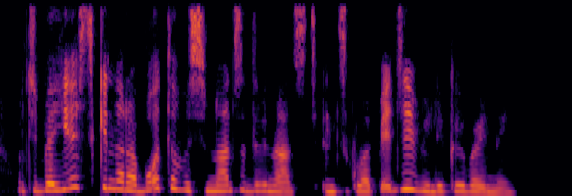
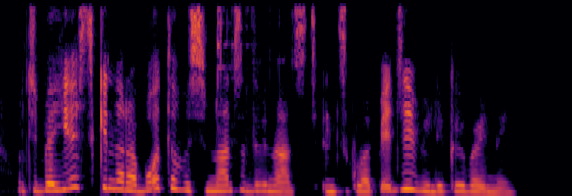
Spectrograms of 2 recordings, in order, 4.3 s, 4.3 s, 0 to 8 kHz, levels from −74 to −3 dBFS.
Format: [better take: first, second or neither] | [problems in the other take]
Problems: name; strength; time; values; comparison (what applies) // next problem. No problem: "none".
first | noise reduction (neural mask model RNNoise)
